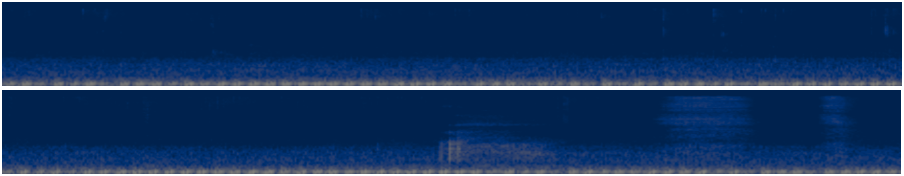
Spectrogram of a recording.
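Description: A person chewing with the mouth closed while eating, with faint wet clicks and smacks, over a steady low rumbling hum. Two brief louder noises come near the end.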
